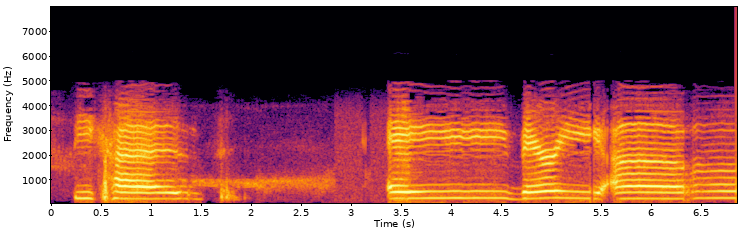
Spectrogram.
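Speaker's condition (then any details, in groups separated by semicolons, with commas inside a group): Cerebral palsy; muscle spasms including speech muscles, handwriting affected; stutters from speech muscle spasms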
